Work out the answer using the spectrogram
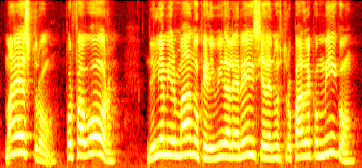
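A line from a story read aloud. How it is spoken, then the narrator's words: Exclamation from crowd. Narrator (Spanish): alguien de la multitud exclamó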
